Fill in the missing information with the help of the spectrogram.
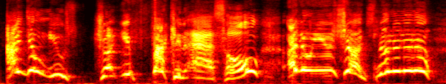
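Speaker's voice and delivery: high, loud angry denial; loud high outraged yell; furious shout. Retold or imitated. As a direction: scream denial at the cop.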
